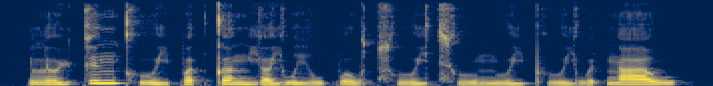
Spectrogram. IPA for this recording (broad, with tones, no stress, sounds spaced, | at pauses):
l ɵ˨˧ ɥ k ɪ˥ ŋ kʰ uː˨ j p ɐ˧ k̚ t̪ ɐ˥ ŋ j ɐ˨˥ j w iː˨˥ w p o˨˥ w t͡sʰ uː˨˧ j t͡sʰ uː˨˩ ŋ uː˧ j pʰ uː˨ j w ɵ˨˥ t̚ ŋ aː˥ w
